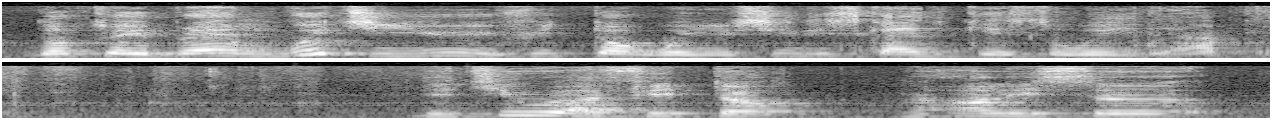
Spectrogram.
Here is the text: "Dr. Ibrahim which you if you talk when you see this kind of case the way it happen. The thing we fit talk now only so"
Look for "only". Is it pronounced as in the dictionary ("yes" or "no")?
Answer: no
